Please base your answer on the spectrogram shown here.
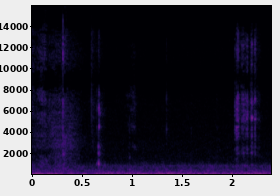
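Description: Scissors snipping a strip of printed paper for a junk journal, a few quick crisp cuts close by, soft and alone without talk.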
